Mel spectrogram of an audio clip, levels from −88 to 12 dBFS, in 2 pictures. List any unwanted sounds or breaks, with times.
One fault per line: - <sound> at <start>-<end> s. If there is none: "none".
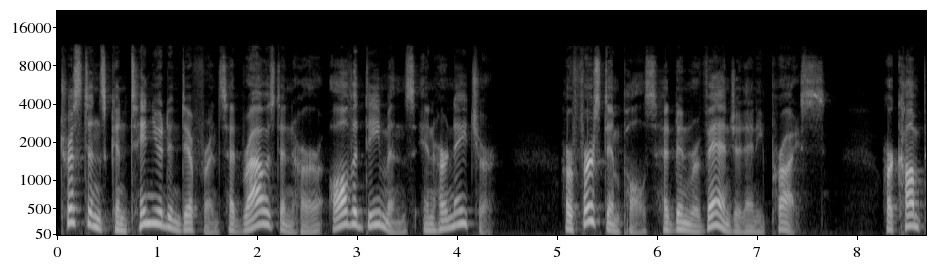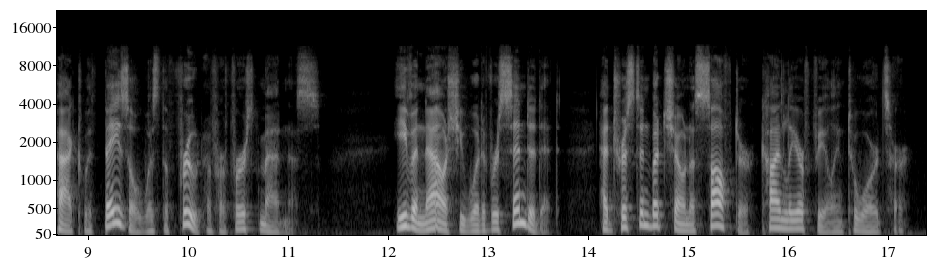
none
